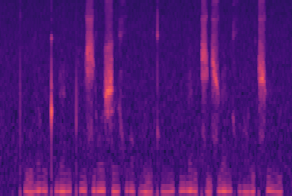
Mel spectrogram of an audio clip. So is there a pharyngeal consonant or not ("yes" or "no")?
no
